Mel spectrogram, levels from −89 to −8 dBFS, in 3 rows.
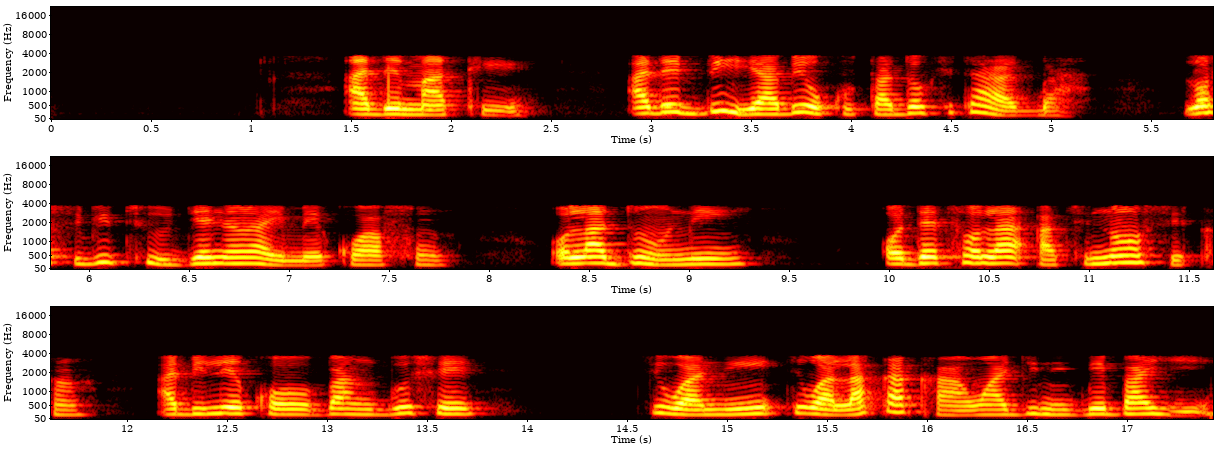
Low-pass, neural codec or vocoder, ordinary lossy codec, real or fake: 3.6 kHz; none; none; real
